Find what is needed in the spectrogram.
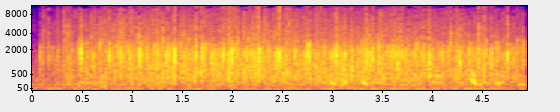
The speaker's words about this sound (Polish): Na zachętę jeszcze raz, ostatni raz oklaski.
